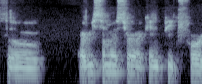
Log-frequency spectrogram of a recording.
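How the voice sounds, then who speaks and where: In a French accent, a man speaks with a very deep, low pitch. His intonation is monotone and flat, at a moderate pace. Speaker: international student. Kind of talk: interview / panel talk.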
